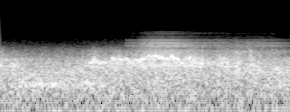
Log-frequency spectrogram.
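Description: Steady rushing wind noise, with a faint wavering howl coming in about a second and a half in.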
